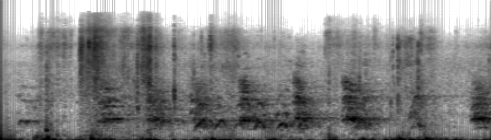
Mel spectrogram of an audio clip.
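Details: Dogs hunting wild boar bark and yelp in quick, repeated bursts against a steady rumble of outdoor noise.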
